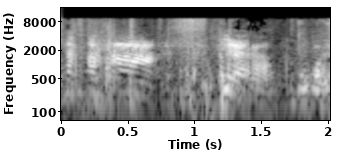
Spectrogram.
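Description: A young boy laughs happily.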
